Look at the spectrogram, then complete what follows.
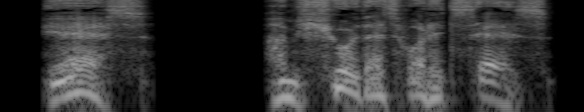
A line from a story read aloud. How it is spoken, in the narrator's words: Callahan whispered back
